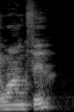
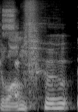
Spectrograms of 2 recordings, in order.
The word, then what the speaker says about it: Wong Fu: Pronouncing that right, Wong Fu? – Yeah.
